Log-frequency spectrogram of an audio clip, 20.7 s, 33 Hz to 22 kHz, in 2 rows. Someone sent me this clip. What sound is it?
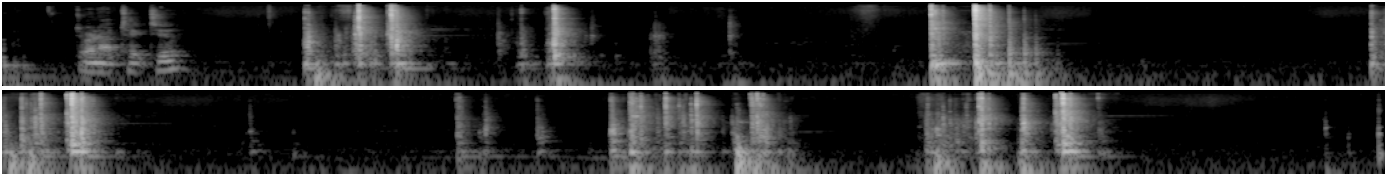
AAD Door Knob 1 - 1
This is one of our raw recordings no treatment. This is an M-S Stereo recording and can be decoded with a M-S Stereo Decoder.
Creak, Creepy, Door, door-Knob, House, Metal, Old, Wood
